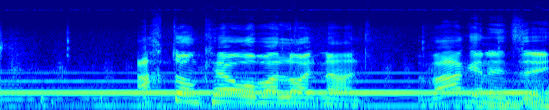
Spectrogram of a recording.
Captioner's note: speaking german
